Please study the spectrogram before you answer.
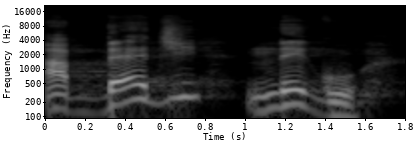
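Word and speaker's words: Abednego: maioria pronuncia de errado a pronúncia correta seria abedi nêgo abedi servo negro do deus negro então é servo de deus negro abedi nêgo é a mesma raísa que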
